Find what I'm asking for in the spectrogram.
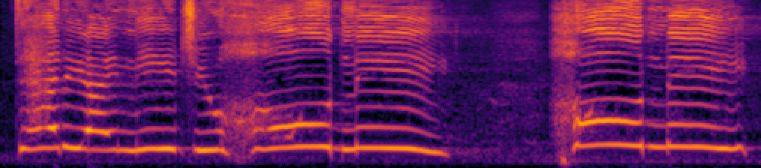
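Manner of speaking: high, drawn-out imitated child's wail; mock-tearful whine, stretched long; crying child. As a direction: plead like a sobbing toddler. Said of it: "crying my name".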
